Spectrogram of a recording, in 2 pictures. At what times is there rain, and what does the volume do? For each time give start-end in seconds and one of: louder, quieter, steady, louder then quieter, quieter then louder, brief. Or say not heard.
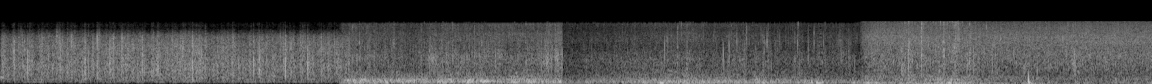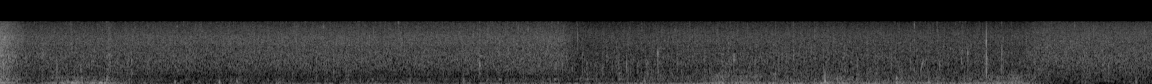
0.0-23.0 quieter.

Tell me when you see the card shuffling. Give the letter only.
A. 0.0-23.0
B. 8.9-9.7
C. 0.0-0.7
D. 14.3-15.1
B.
